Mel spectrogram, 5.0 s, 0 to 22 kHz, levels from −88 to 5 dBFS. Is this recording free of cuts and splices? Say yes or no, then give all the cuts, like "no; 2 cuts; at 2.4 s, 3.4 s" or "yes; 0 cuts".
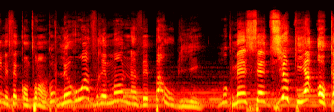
no; 2 cuts; at 0.8 s, 3.4 s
